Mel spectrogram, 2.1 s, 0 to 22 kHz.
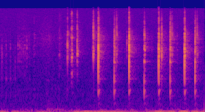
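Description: Detented rotary encoder knob on a ZK-4KX buck-boost power supply module clicking as it is turned, a quick run of about a dozen small clicks starting a little past halfway.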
